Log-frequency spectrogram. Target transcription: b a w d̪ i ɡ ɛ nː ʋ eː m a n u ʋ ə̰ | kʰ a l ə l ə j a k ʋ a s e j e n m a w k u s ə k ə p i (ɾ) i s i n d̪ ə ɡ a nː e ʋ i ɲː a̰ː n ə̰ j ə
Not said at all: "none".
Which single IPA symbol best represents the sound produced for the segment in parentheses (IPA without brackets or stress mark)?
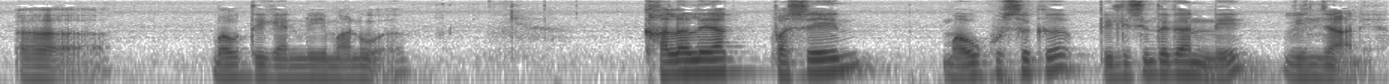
l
